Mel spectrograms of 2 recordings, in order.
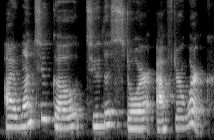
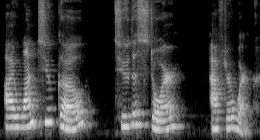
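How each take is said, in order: First: It is said at a somewhat faster pace. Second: It is said slowly with a small pause. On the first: "Let's say it a little bit faster" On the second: "put a little pause where you see this line"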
